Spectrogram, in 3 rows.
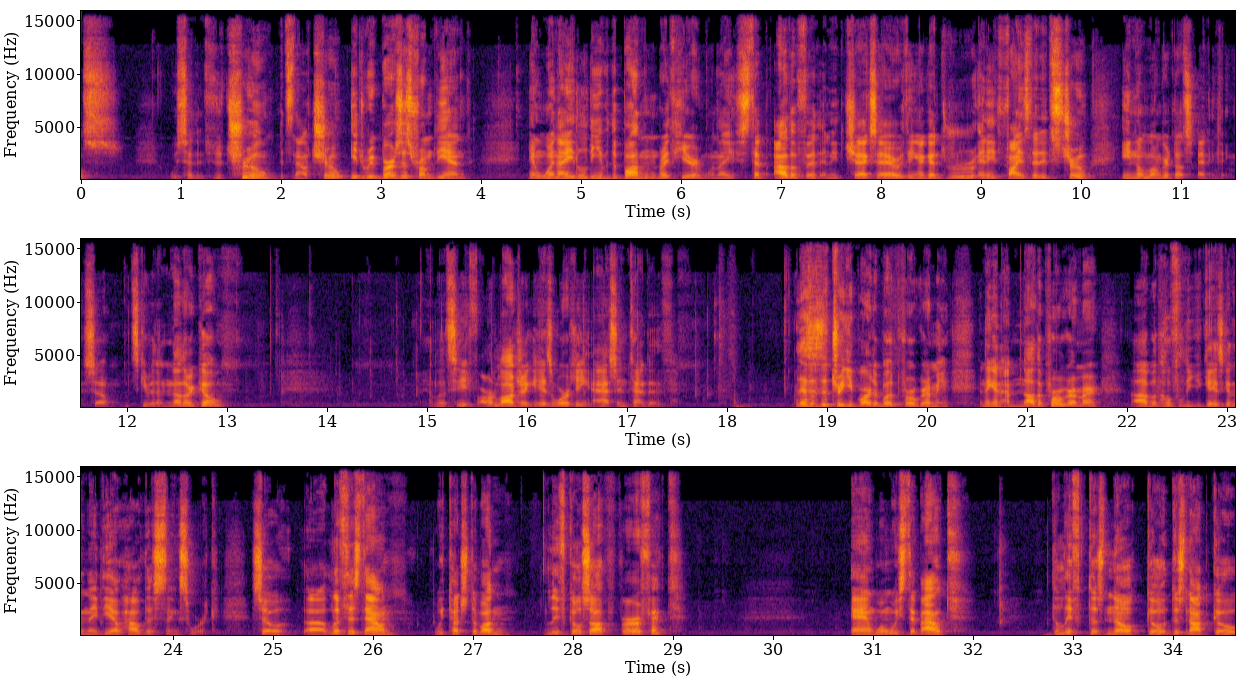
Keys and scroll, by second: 13.8-17.4 typing, 23.0-23.7 typing, 25.7-26.3 typing, 32.0-32.7 typing, 33.8-34.6 typing.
